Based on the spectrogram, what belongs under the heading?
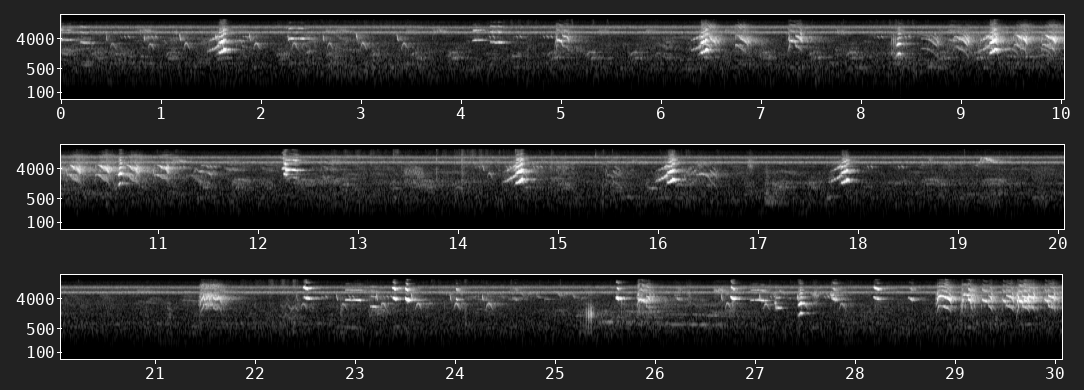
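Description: Wild birds calling: short, sharp falling chirps every second or two, with a quick run of rapid repeated notes near the end, over a steady high-pitched hum.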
